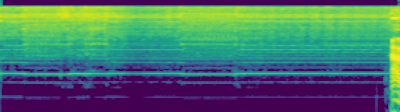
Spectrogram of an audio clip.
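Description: Hydraulic forging press's electric motor and pump running, a steady low-level hum made of a few fixed tones.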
